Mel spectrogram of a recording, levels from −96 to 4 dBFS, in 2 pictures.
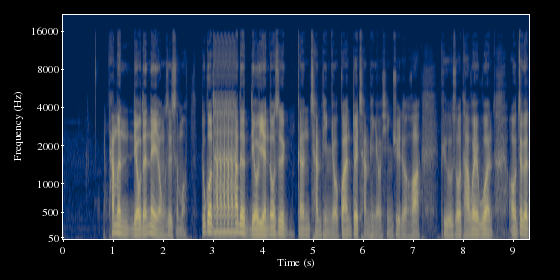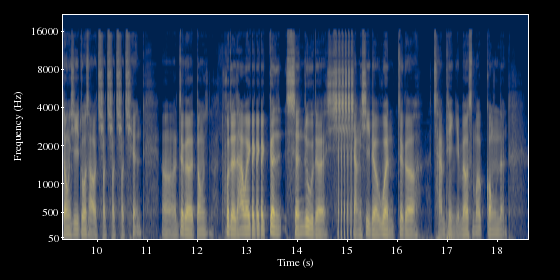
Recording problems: audio stuttering; 4 times, first at 3 s

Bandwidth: 16 kHz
